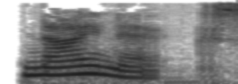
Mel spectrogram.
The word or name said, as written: nynex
